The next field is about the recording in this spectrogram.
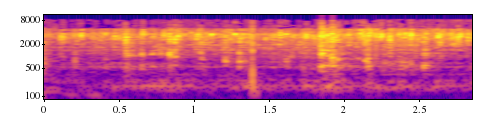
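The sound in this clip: Tap water runs continuously while dishes are washed at a sink, a steady, fairly loud gushing rush that wavers slightly in texture, with no voices.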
